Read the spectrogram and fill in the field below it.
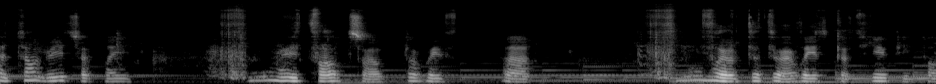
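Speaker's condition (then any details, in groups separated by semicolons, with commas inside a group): Duchenne muscular dystrophy; Duchenne muscular dystrophy, from birth, progressive muscle weakness; over 50 years, slower progression than usual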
